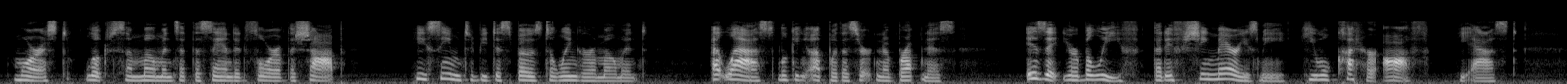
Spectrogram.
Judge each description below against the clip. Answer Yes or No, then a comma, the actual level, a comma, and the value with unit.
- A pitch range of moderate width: Yes, average, 3.3 semitones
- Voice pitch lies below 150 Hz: No, medium, 185 Hz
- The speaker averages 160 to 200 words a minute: Yes, average, 170 wpm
